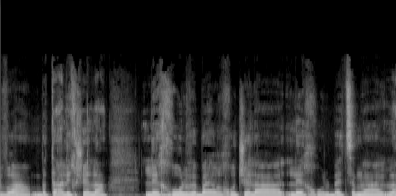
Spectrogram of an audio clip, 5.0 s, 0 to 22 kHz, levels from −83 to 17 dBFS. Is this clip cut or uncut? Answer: uncut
